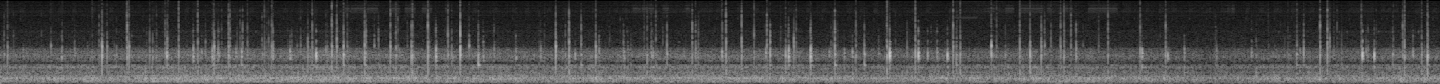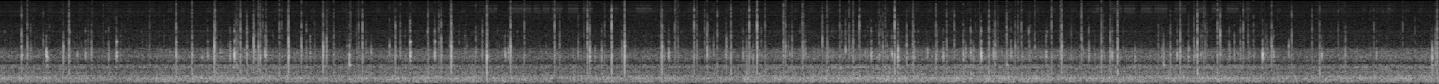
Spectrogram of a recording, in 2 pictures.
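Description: Rain heard from inside an action camera's sealed waterproof housing: a steady muffled hiss, with many irregular sharp ticks as raindrops strike the casing.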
